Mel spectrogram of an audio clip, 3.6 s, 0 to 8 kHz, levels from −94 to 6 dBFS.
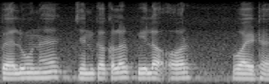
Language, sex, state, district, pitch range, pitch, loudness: Hindi, male, Uttar Pradesh, Shamli, 135-145 Hz, 140 Hz, -15 LUFS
